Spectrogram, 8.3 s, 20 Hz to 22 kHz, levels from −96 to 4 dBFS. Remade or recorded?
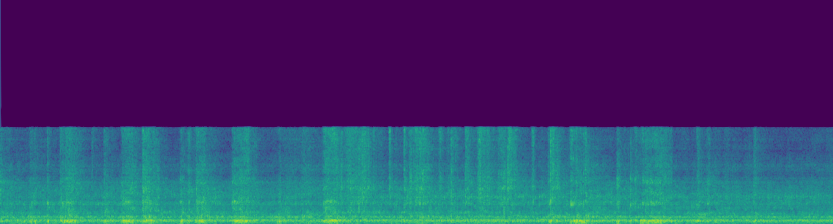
remade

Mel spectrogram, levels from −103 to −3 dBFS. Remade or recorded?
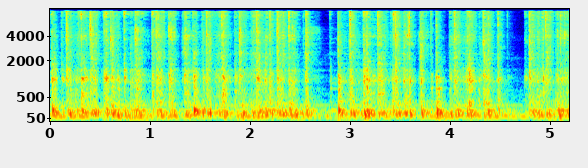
remade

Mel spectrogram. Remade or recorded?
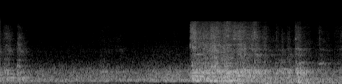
remade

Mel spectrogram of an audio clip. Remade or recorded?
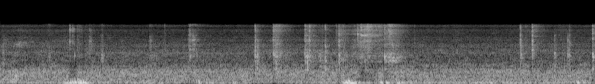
remade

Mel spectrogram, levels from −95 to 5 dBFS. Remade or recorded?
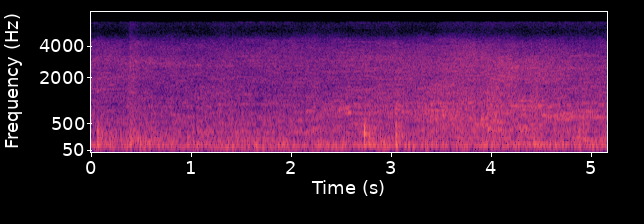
remade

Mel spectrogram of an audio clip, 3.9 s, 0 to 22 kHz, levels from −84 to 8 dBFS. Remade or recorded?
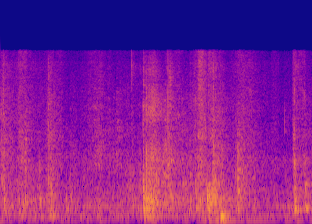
recorded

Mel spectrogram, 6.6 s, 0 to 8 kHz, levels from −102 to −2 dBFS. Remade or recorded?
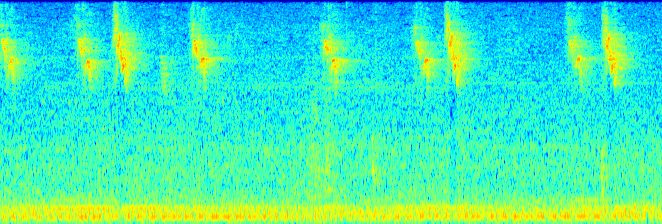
recorded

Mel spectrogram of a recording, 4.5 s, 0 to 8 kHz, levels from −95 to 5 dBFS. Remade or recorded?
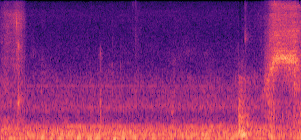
recorded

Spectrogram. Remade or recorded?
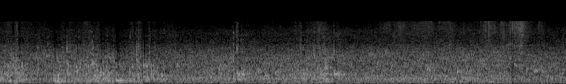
remade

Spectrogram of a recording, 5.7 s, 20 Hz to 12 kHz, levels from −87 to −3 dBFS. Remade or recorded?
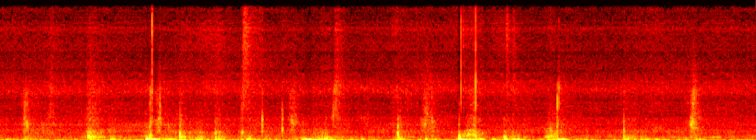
remade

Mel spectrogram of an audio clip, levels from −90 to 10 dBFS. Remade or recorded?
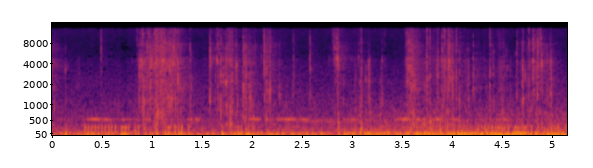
recorded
